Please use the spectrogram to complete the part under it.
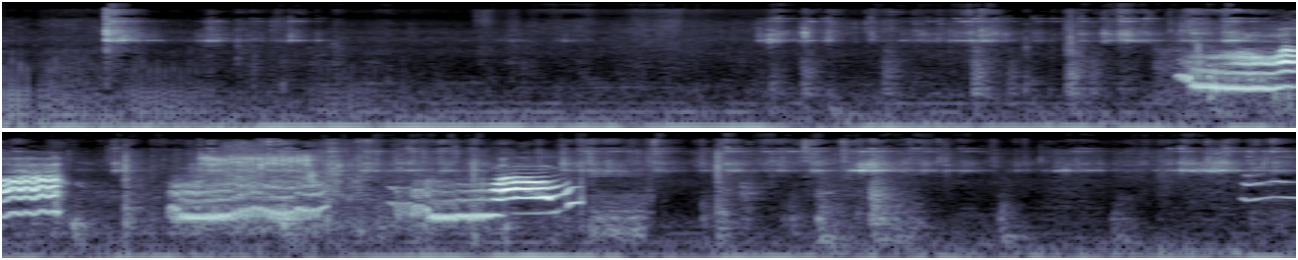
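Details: Three quick, quavering cat meows in a cluster midway through, amid play between kittens, their mother and two siblings; a faint steady high tone and low hum sit underneath.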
